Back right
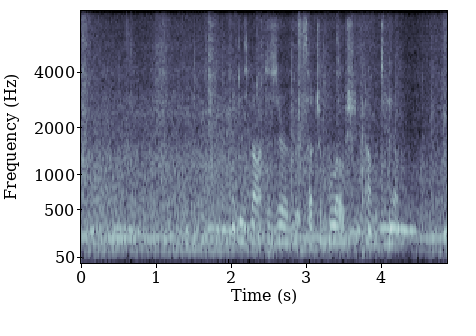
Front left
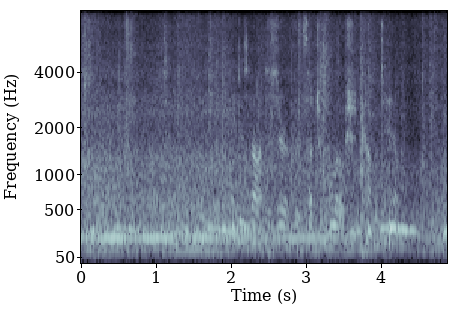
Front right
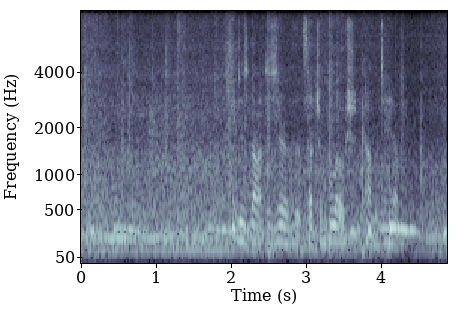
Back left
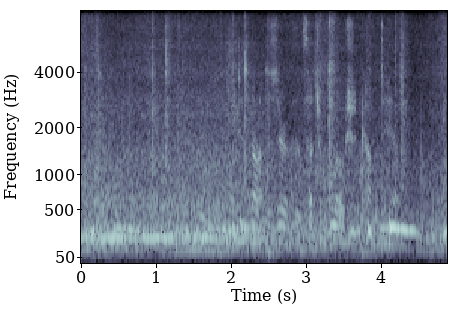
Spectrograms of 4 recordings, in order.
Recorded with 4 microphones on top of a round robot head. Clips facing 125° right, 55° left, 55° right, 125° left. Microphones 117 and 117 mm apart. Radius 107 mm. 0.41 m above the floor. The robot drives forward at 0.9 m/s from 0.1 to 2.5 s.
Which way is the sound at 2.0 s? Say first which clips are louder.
Back right 2 dB, front right 4 dB; 45° right.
